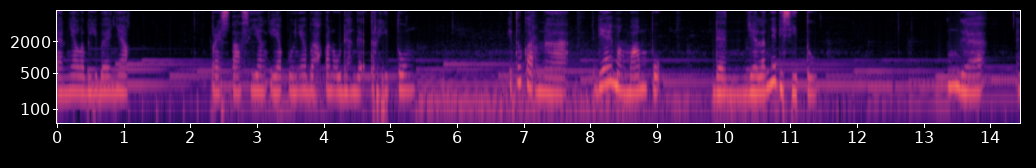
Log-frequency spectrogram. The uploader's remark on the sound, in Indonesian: maaf kalooo berisik aku sambil pletekin bubble wrap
